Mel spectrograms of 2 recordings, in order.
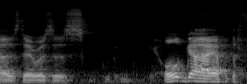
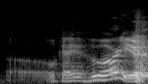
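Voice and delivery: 1 puzzled; 6 semitones higher, 5 dB louder than usual. Retold or imitated. Retelling meeting the lobster lady.

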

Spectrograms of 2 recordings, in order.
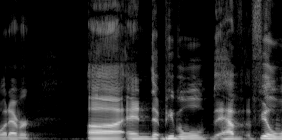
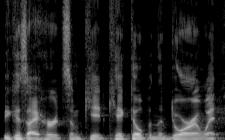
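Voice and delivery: ordinary delivery

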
